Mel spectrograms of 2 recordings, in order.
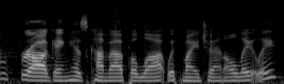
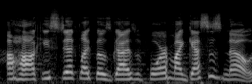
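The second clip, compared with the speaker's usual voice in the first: ordinary delivery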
